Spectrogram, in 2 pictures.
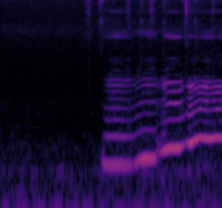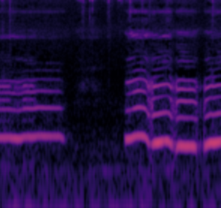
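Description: A person humming a slow tune in two phrases of long, held notes, the first stepping upward and then holding, the second wavering and then holding. Faint snips of grooming scissors cutting a kitten's fur sound underneath.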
